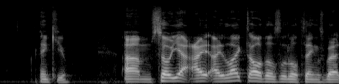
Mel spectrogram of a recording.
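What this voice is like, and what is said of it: Usual voice. Nothing is said of it.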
